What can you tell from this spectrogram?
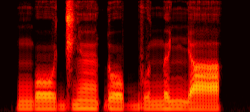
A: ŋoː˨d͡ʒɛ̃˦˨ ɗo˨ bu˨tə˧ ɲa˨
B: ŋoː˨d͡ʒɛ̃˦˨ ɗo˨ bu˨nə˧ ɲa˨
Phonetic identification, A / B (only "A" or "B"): B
